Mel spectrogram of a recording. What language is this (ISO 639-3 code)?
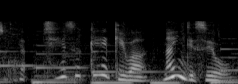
jpn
